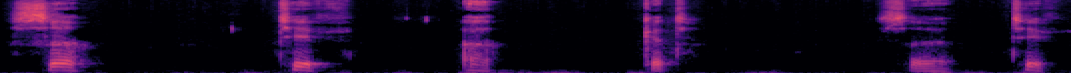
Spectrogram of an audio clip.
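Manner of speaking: certificate broken into four separate beats; syllable by syllable. Shown as a demonstration. Teacher counting out the syllables, certificate in four separated beats. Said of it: "Four syllables".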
